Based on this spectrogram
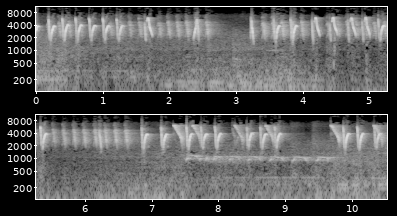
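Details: Bar-winged prinia (ciblek) singing vigorously so other prinias answer: long runs of fast, high, sharply slurred chirps with brief pauses, and a faint steady tone in the background near the end.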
